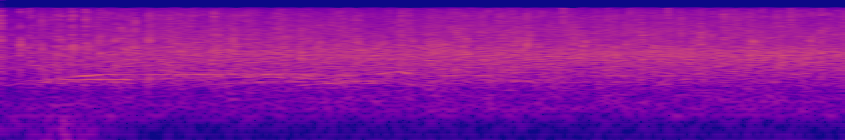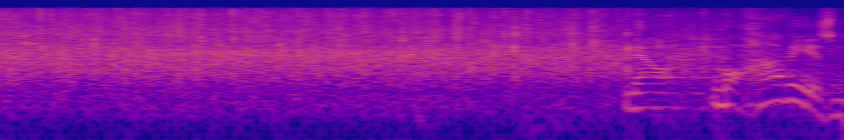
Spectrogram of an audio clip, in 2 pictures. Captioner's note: applause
